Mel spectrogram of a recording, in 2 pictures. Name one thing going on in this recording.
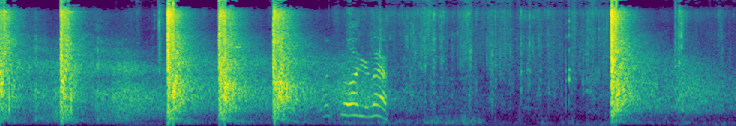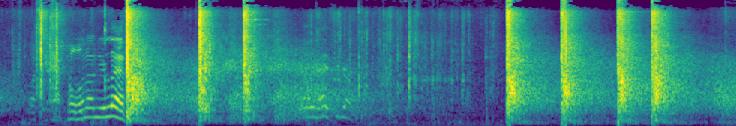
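Gunshots crack loudly outdoors, echoing off the trees.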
